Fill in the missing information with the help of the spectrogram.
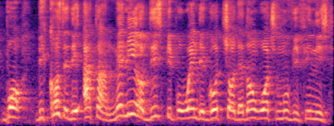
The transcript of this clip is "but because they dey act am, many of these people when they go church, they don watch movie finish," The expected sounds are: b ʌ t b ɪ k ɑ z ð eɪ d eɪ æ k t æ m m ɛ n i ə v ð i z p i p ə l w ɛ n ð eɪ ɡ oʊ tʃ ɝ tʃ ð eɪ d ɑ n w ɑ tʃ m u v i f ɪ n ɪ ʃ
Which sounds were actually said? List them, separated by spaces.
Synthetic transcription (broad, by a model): b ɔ t b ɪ k ɑ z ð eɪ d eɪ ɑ t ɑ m m ɛ n i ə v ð i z p i p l w ɛ n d eɪ ɡ oʊ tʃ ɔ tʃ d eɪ d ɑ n w ɑ tʃ m u v i f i n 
